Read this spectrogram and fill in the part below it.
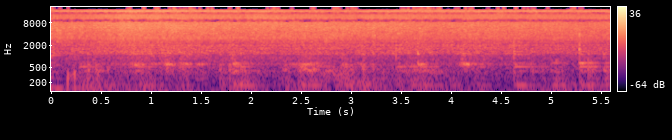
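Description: Chopped onion sautéing in leftover bacon grease in a pan, a steady loud hiss and crackle of frying with occasional stirring clinks, no talk.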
